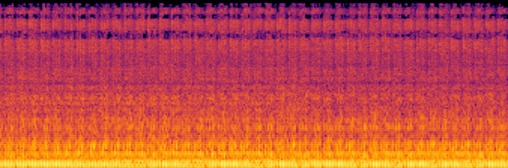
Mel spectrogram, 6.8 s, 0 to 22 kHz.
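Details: B5A4 engine first start on newly installed standalone ECU, untuned, after setting reversed firing order to work around suspected mis-pinned harness; deep even low pulse with no misses, running cleanly on all cylinders.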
